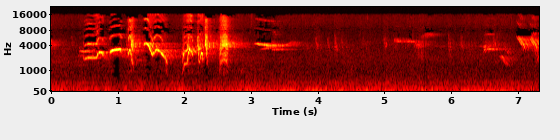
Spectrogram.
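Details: A female Oriental magpie-robin kept as a decoy sings its double-voiced song to stir males: an opening cluster of looping whistles and sharp chips, then faint, thin high notes after a pause.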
